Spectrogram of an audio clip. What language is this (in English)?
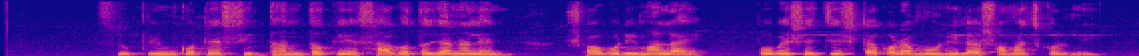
Bangla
